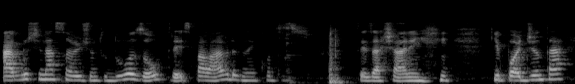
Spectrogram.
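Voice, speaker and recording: A woman's voice: medium pitch, steady tone, moderate pace, dull audio, slight background noise. A Brazilian woman teacher giving a recorded video lesson, explaining patiently and often checking in with tag questions. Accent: Brazilian Portuguese.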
